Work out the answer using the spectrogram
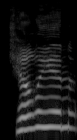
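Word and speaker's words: Cillian: Killian Murphy crushed it.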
